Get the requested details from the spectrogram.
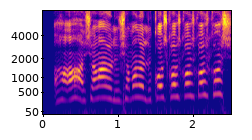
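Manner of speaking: high, loud, excited shouting.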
